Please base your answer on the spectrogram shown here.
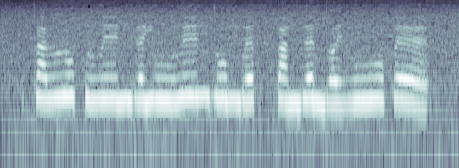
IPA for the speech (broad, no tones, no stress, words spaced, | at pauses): talːopɯ βeːŋɡɛjuːleː ndombɛ pːandɛndʌe̯ ɣuːo̯pɛː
